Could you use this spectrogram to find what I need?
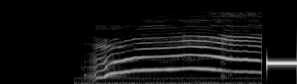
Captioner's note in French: Petit cri de désespoir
